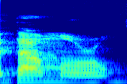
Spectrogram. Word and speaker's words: Balmoral: Yeah, Balmoral.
